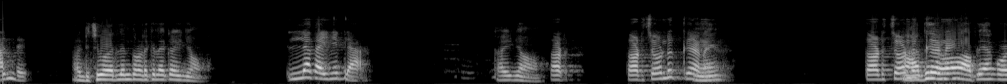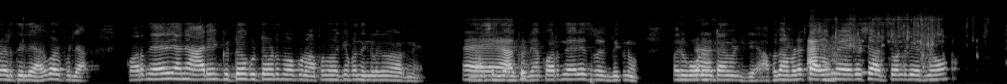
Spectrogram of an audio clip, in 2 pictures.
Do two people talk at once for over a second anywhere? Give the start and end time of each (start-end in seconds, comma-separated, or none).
none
